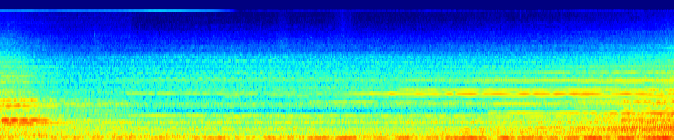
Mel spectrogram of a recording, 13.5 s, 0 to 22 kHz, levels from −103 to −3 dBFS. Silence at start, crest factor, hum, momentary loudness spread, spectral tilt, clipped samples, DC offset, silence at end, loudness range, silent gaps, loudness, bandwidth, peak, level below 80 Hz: 0 s; 18 dB; none; 12 LU; -8.5 dB/octave; under 0.1%; under 0.1%; 0 s; 9 LU; none; -28 LUFS; 6 kHz; -8 dBFS; -32 dBFS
